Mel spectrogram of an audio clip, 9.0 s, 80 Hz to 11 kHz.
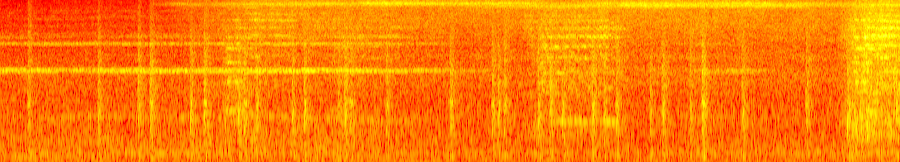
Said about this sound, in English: And we are driving a 10-car train,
